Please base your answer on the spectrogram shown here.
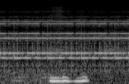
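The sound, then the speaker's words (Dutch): Electric bell ringing in a parliament chamber: a steady, continuous high-pitched ring that holds unbroken through the whole short clip. “Als de bel is afgelopen”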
